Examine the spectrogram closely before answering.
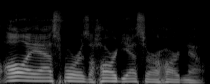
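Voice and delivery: ordinary talk, nothing marked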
